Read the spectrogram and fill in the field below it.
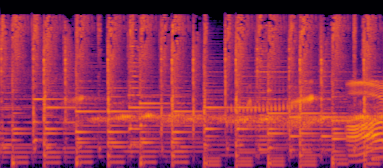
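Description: A cartoon green frog croaks repeatedly in an animated children's film, a rhythmic series of loud, close calls, with higher chirps rising near the end.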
